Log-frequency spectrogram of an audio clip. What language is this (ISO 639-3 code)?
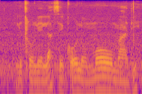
tsn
